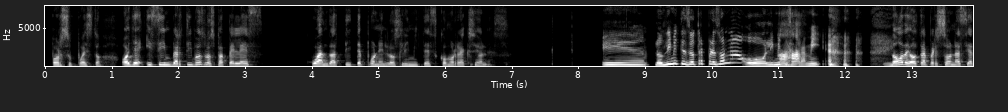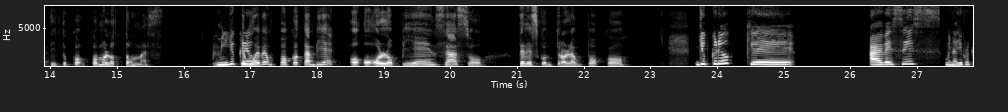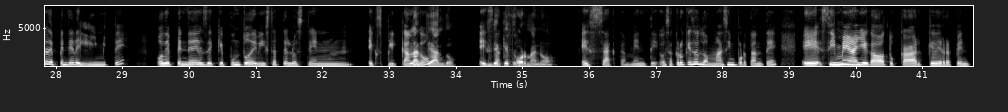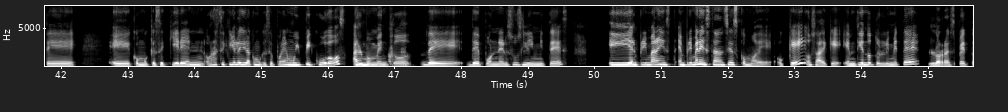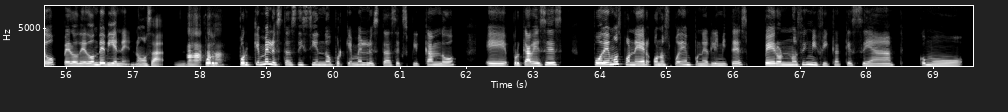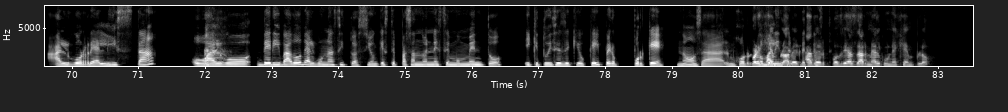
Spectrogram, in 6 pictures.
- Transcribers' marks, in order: laugh; laugh; cough
- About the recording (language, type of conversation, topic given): Spanish, podcast, ¿Cómo explicas tus límites a tu familia?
